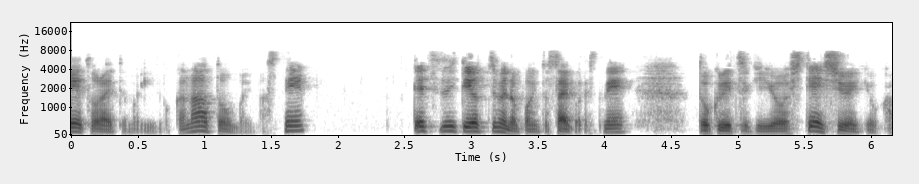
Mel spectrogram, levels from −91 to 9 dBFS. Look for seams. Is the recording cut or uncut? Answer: cut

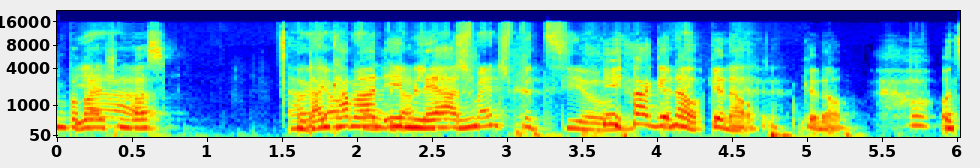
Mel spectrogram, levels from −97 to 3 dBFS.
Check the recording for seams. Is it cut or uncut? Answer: cut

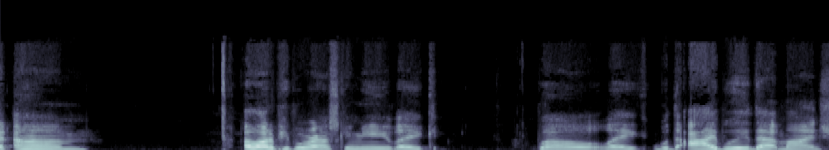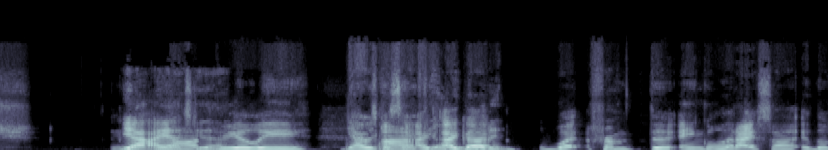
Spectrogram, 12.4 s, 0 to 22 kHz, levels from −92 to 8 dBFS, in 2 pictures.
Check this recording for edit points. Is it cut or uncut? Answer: cut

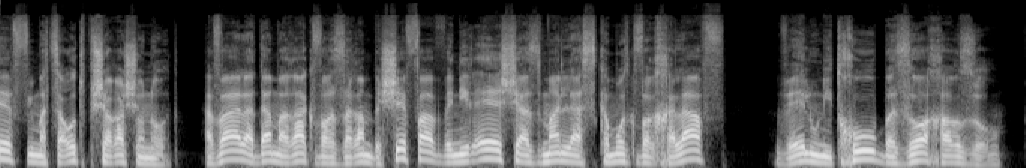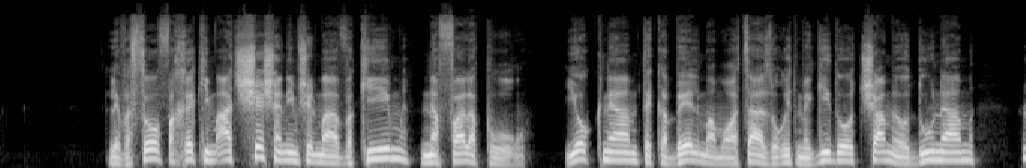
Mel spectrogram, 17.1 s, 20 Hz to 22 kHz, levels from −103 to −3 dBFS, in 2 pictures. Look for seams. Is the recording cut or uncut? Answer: uncut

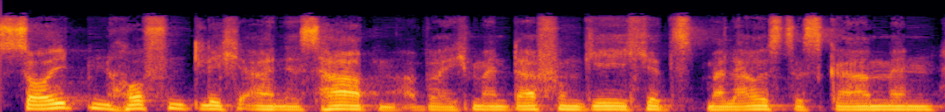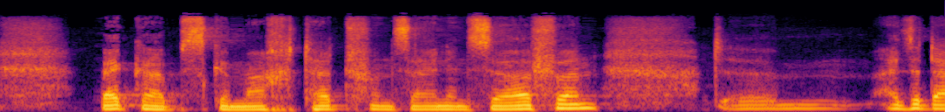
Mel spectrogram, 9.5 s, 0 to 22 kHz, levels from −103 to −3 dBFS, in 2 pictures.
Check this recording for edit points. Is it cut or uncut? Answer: cut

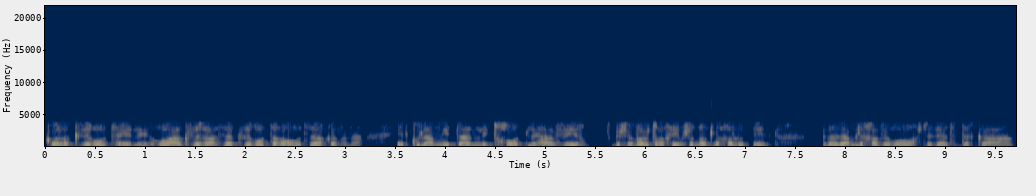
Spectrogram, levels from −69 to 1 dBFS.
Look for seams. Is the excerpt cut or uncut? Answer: uncut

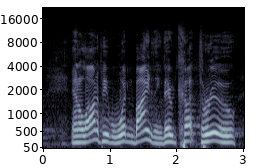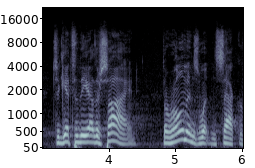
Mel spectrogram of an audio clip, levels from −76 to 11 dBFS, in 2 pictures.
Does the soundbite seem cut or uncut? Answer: cut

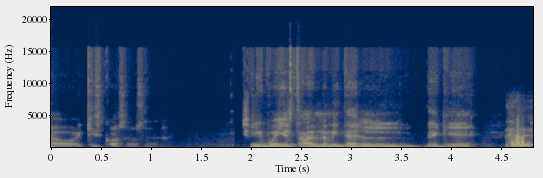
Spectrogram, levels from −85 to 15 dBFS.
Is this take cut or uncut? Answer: cut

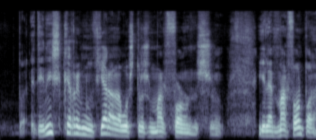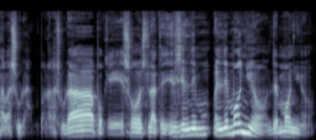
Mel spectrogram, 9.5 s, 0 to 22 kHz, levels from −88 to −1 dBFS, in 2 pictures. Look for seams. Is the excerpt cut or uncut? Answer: cut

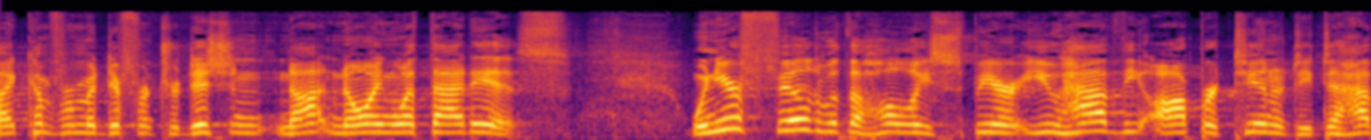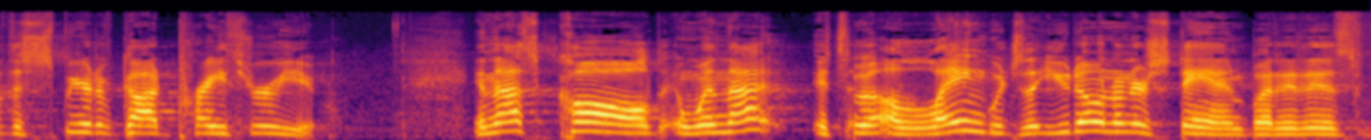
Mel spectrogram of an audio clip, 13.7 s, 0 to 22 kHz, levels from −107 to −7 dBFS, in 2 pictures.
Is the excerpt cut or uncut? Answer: cut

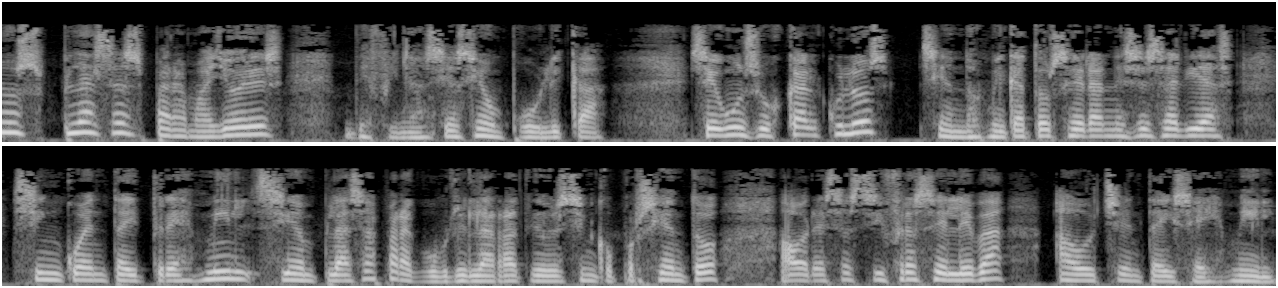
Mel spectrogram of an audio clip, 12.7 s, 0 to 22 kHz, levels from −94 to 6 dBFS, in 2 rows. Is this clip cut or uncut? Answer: uncut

